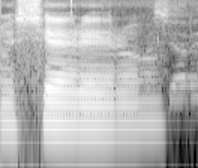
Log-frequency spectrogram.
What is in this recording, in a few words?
"masiarero", how, Yawa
